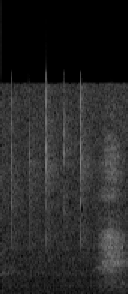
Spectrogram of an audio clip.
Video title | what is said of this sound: Difference between Fondant, Modelling Paste & Gumpaste and what to use them for! | if you can hear me tap on that it has gone completely solid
